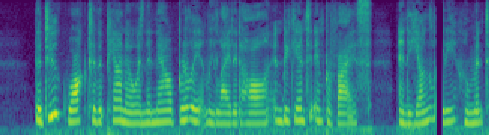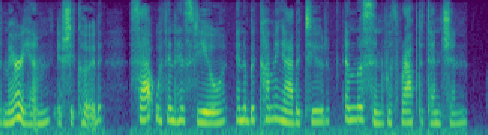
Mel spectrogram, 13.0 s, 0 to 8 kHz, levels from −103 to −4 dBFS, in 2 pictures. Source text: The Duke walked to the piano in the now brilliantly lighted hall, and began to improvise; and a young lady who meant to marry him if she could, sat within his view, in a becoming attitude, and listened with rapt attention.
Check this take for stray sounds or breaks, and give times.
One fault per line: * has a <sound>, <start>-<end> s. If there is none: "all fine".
* has a dropout, 5.8-5.9 s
